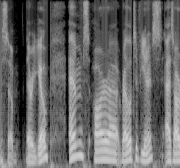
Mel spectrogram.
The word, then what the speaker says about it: em: have yet to cover M's and Rems it's spelled em but it's pronounced M as far as I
